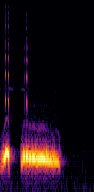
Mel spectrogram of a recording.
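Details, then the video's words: A single phrase from a spotted dove kept as a decoy and calling to lure others: a brief clipped note, a short pause, then a level, sustained mellow coo lasting about half a second. "cu moi/ tiếng cu mồi"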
